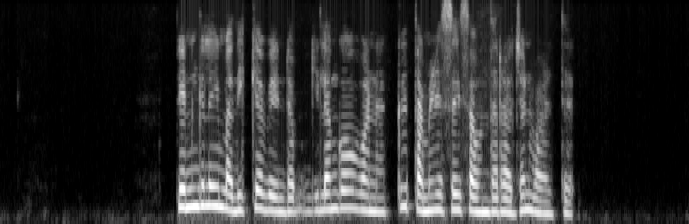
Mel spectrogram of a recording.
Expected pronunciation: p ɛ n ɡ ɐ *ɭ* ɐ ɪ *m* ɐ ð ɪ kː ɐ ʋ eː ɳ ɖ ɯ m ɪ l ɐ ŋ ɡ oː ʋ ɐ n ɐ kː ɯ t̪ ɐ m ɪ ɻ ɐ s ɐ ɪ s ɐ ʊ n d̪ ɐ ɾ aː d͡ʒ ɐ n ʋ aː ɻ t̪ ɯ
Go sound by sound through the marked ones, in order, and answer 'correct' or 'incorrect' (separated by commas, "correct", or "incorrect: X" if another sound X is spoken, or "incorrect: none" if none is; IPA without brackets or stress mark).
correct, correct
